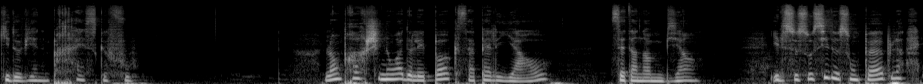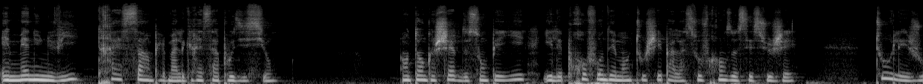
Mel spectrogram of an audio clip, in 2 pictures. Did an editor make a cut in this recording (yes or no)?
no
